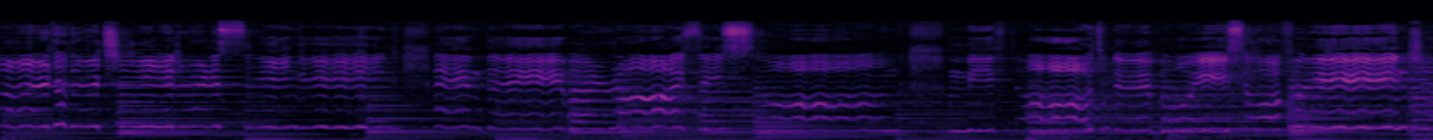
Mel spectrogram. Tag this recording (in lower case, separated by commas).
music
